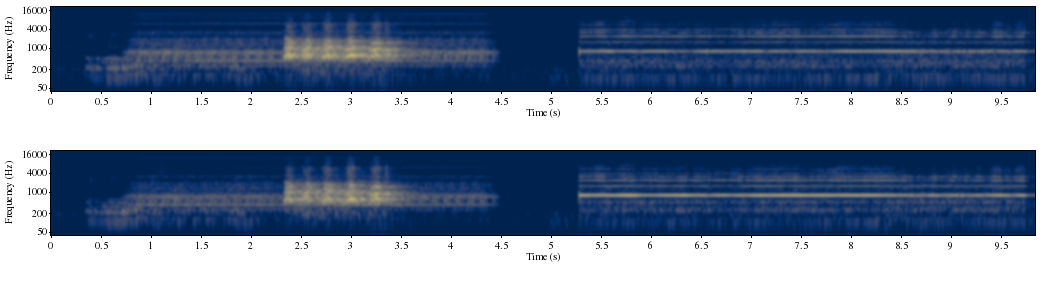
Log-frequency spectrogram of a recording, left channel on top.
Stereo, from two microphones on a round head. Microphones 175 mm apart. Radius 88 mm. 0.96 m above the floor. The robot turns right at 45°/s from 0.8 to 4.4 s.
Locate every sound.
0.3 s a man speaking: 140° left, 4.5 m; by 2.1 s 160° right, 4.5 m
2.3 s a dog barking: 175° left, 2 m; by 3.4 s 140° right, 2 m
5.3 s a violin: 65° right (ahead or behind), 1.4 m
